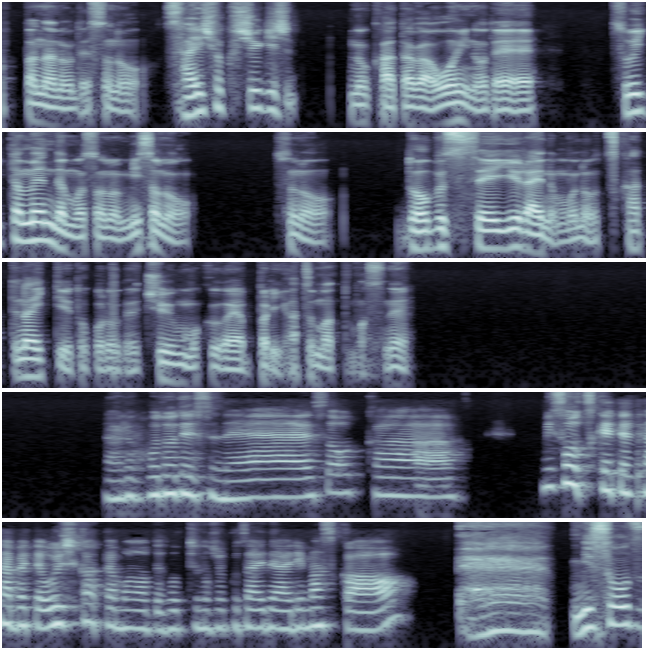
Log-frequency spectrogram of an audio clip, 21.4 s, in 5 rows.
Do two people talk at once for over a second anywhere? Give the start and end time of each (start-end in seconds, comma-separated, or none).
none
